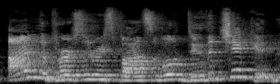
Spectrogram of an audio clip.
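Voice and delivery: high voice breaking into laughter; the chicken lady putting the governor in his place, laughing; laughing sassy lady. Retold or imitated. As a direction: deliver the line while laughing. Church lady retorts, laughing.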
